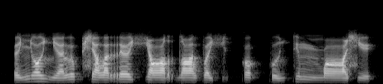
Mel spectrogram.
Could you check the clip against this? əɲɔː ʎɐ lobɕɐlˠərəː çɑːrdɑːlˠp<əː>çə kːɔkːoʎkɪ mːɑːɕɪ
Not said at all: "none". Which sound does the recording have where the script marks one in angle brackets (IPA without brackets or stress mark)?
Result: əː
